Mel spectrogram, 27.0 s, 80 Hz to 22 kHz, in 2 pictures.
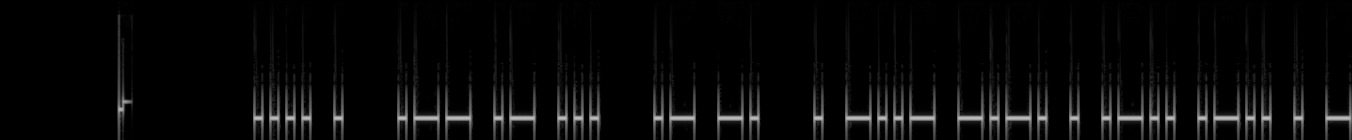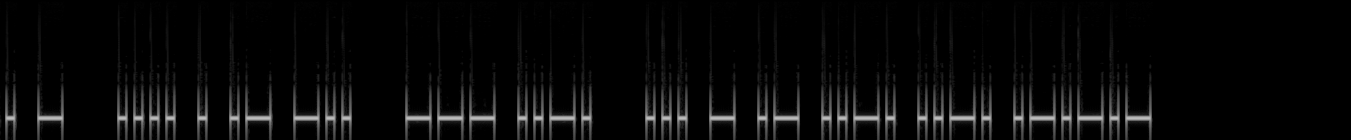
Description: Morse code, heard as a keyed tone, about 15 wpm, 700 Hz. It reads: HE WAS AN EXCELLENT HEAD OF STAFF.
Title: Sentences from Top 1200 Words 15wpm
